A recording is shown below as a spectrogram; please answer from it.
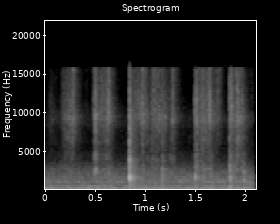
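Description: A deck of tarot cards being shuffled by hand: light papery rustling, with a sharp click about a second in and another near the end.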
